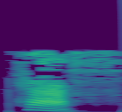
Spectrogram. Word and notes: half: hǽf; ハふ; hɑ́ːf; ハーふ

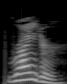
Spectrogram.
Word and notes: writer: ráitər; ライタ

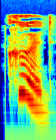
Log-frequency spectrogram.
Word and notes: could: kəd; kúd; クド

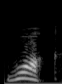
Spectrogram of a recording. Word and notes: walk: wɔ́ːk; ウォーク

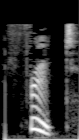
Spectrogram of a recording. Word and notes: fruit: frúːt; ふルート

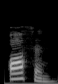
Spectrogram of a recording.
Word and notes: often: ɔ́ːfn; オーふン; ɔ́fn; オふン

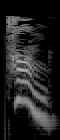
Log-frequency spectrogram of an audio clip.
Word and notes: tongue: tʌ́ŋ; タンぐ

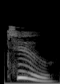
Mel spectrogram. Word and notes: too: túː; トゥー

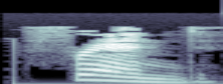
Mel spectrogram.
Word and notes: friend: frénd; ふレンド

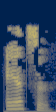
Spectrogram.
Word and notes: answer: ǽnsər; アンサ; ɑ́ːnsə; アーンサ

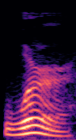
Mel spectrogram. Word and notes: were: 弱形 wər; ワ～; 強形 wə́ːr

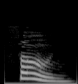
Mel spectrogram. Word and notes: phone: fóun; ふォウン

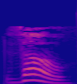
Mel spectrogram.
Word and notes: though: ðóu; ぞウ

